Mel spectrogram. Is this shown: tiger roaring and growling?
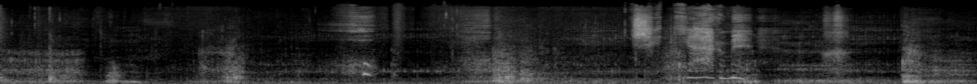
yes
